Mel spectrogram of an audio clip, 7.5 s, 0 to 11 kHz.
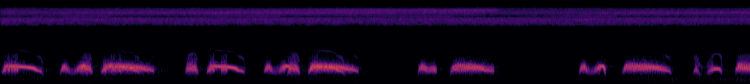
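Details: Spotted dove recorded 30/11/2020, singing a well-formed thổ pha cooing style with lèo and dặm variations; short and longer low coos in uneven groups, some slurred downward, with a steady high hiss above.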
